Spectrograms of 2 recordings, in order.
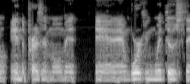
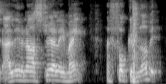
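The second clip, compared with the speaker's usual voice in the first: higher-pitched put-on Aussie accent; Australian accent; 8 semitones higher than usual. Proud local saying where they live, Australian accent. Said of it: "hopefully that was a good accent".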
